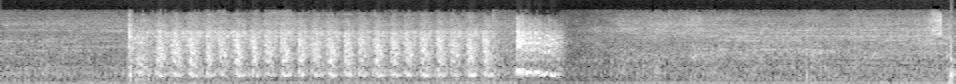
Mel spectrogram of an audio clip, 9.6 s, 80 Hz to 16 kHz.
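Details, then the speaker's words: 2002 VW Polo 1.2 three-cylinder AZQ petrol: starter cranks evenly at three-plus beats a second for about four seconds, never fires; coils not triggered, no current flow to coil. "so basically the coils not being triggered we've got no current flow through to the coil"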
